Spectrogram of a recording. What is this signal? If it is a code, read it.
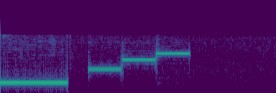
Special information tone.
